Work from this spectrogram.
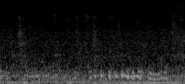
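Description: Taiwan pigeons cooing softly in a low, warbling murmur, close by and fairly faint over a background hum.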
